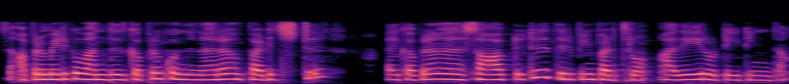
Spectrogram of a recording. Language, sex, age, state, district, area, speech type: Tamil, female, 18-30, Tamil Nadu, Ariyalur, rural, spontaneous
